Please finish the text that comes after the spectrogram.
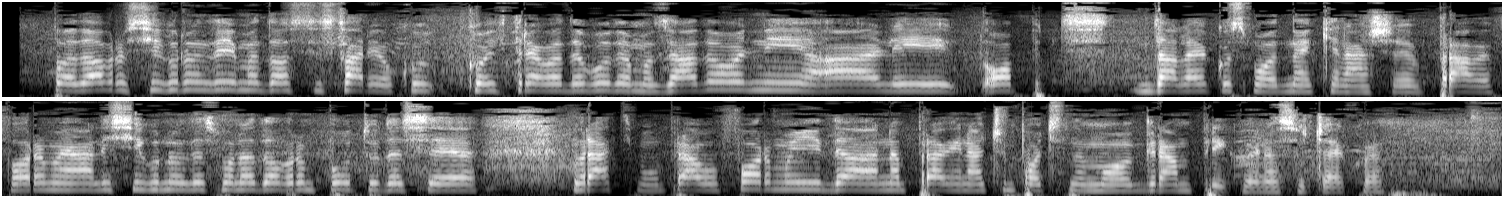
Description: IZJAVA SUZANE ĆEBIĆ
